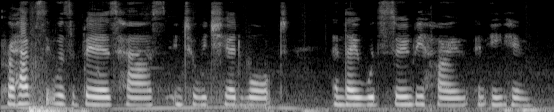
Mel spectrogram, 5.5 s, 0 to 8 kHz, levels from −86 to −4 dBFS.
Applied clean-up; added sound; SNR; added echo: none; Accelerating, revving, vroom; 7 dB; none.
